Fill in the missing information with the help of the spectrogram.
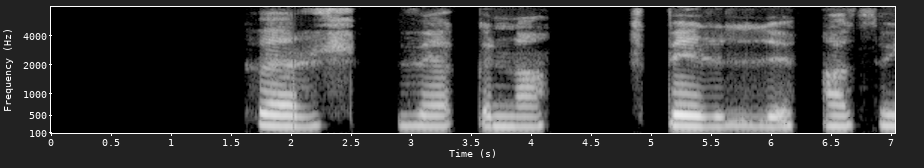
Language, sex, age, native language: Icelandic, male, 8, Icelandic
